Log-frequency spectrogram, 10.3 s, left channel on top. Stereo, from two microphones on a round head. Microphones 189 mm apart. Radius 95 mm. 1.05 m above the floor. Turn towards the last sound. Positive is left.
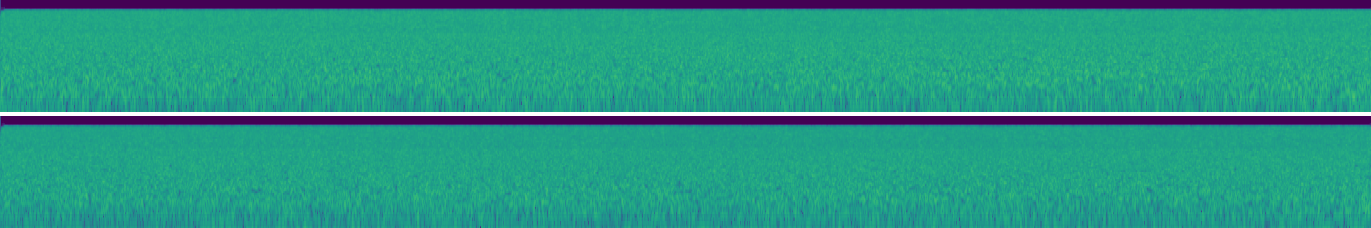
No sound to turn to.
